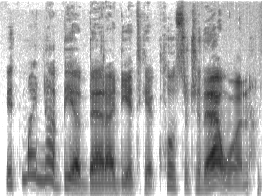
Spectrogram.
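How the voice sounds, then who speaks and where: Woman acting low voiced small town radio host, folksy n upbeat, chatty news patter, lively pitch, audio drama. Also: quick pace, no echo, narrow, tinny audio, exaggerated voice. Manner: folksy mild exclamations, theatrical news patter.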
